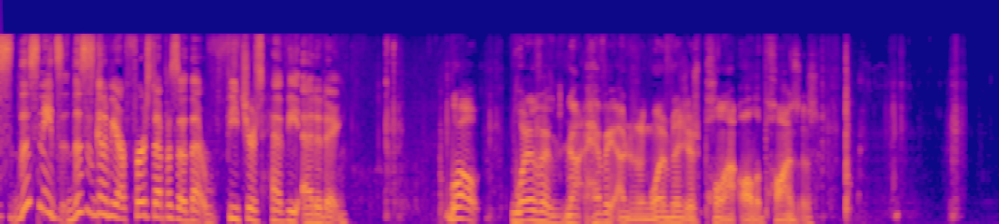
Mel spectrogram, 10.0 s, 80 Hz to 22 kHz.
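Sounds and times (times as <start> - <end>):
speech: 0.1 - 3.6, 4.4 - 8.4
crunching on trail mix: 3.7 - 4.1, 4.8 - 5.2, 8.0 - 9.9.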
